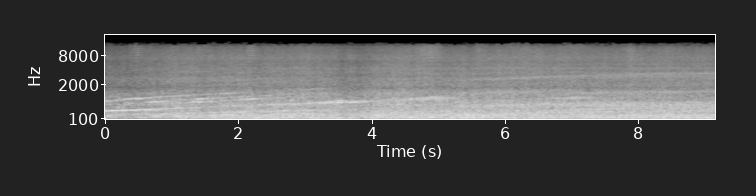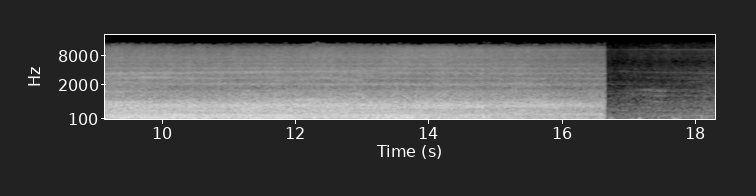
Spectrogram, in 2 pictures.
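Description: Electric suburban train accelerating out of an underground platform: a rising whine from its traction motors over the first few seconds, then a steady rumble of wheels on rails as the carriages go by, echoing in the station. The sound cuts off suddenly near the end.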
